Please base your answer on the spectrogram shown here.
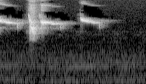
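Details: A Northern mockingbird sings outdoors, giving a high thin whistle, a burst of rough chattering notes, then a clear descending whistle, all packed into about one second.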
